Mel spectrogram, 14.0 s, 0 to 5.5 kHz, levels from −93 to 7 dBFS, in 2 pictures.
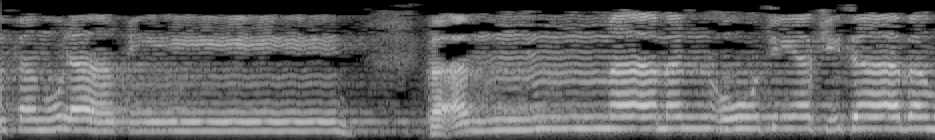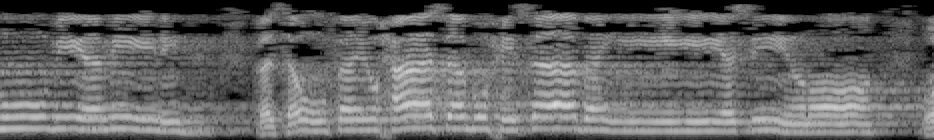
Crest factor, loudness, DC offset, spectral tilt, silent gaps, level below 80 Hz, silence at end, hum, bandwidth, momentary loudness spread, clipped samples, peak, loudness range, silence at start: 18 dB; -20 LUFS; under 0.1%; -7.5 dB/octave; none; -70 dBFS; 0 s; none; 5.2 kHz; 9 LU; under 0.1%; -2 dBFS; 4 LU; 0 s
